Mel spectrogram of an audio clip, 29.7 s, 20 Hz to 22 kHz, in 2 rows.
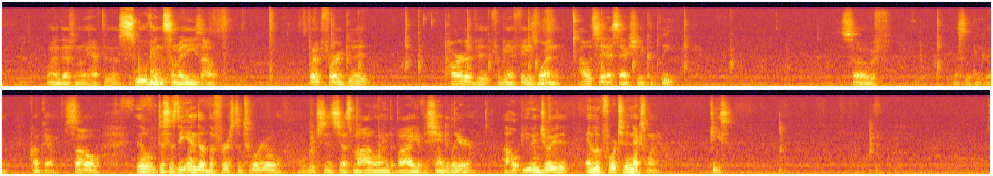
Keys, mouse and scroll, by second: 3.6 KP_1, 4.1 Tab, 8.5 a, 12.1 middle click, 15.9-19.8 middle drag.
